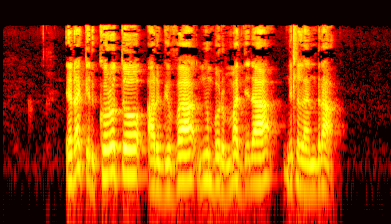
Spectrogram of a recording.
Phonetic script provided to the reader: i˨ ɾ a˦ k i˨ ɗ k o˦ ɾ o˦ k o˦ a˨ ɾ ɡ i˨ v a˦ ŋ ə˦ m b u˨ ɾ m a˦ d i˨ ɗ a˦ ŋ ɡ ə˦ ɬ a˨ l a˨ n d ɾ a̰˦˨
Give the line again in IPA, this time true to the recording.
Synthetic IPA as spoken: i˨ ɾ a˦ k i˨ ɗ k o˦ ɾ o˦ t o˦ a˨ ɾ ɡ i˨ v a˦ ŋ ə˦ m b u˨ ɾ m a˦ d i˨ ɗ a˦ ŋ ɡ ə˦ ɬ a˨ l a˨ n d ɾ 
